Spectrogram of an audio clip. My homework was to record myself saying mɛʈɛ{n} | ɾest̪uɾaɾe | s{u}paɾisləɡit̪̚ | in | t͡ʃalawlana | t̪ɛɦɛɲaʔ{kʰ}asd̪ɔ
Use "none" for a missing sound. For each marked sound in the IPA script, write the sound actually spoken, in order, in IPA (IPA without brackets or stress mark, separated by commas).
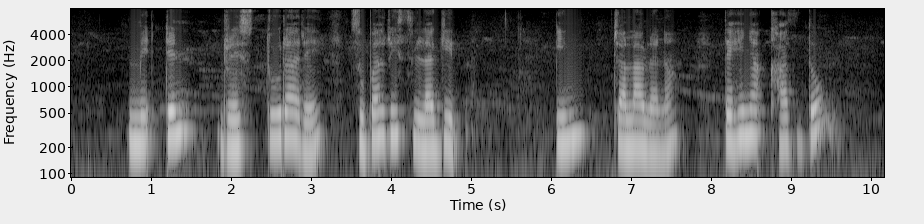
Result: n, u, kʰ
